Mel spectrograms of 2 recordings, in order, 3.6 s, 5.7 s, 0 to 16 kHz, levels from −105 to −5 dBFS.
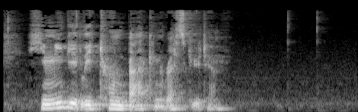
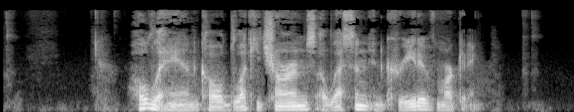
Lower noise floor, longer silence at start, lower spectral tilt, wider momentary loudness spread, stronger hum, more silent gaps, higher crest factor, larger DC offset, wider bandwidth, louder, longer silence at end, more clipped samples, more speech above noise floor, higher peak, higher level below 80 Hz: first, -63 dBFS vs -59 dBFS; second, 0.3 s vs 0.95 s; about the same, -6 dB/octave vs -6 dB/octave; first, 18 LU vs 11 LU; neither; neither; about the same, 20 dB vs 18 dB; neither; about the same, 11.5 kHz vs 11.5 kHz; second, -21 LUFS vs -18 LUFS; first, 1.3 s vs 0.95 s; neither; about the same, 43 dB vs 42 dB; about the same, -2 dBFS vs -2 dBFS; second, -54 dBFS vs -38 dBFS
